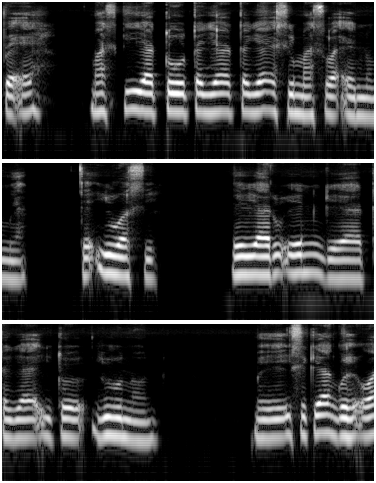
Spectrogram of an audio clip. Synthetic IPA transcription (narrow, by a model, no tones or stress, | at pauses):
peʔe | maskijat̪ot̪ajat̪ajaesimasaʔenomia | t̪eʔiuwasi | ejaɾuʔenɡeat̪ajait̪ojunon | meisikeaŋɡoheʔoa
